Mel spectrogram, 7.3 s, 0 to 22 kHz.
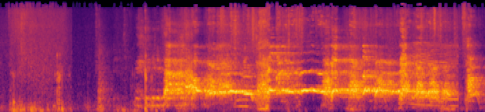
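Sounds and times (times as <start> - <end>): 
several dogs barking and yapping excitedly: 2.4 - 7.2.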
